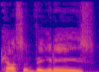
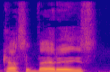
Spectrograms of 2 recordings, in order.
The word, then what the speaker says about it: Cassavetes: Like I said, it stars Nicolas Cage, Sofia Boutella, Nick Cassavetes, or Cassavetes, whichever way you want to pronounce it.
